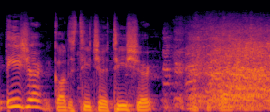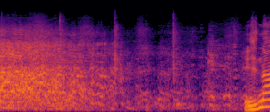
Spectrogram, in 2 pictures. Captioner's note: audience laughing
